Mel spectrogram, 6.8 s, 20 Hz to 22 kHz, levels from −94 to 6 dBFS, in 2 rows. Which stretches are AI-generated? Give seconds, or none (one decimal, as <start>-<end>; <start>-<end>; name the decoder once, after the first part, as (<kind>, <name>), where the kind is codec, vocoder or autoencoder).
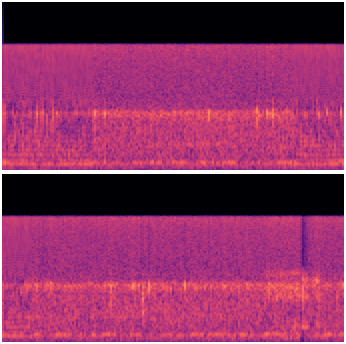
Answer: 0.0-0.9 (vocoder, BigVGAN v2); 2.9-3.7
